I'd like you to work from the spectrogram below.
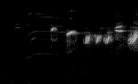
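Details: European goldfinch singing in a natural setting: a soft opening followed by a quick run of clear, liquid chirps, about six notes in just over half a second, ending in a buzzier flourish.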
